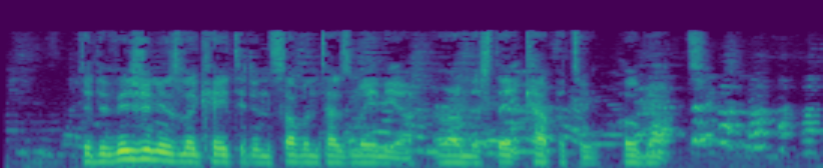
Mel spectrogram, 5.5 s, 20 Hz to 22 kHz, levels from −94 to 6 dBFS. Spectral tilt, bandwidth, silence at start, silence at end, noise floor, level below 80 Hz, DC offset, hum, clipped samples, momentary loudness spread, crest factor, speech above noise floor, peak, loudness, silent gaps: -5 dB/octave; 11.5 kHz; 0.15 s; 0 s; -46 dBFS; -54 dBFS; under 0.1%; none; under 0.1%; 12 LU; 18 dB; 24 dB; -4 dBFS; -23 LUFS; none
